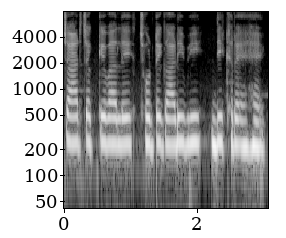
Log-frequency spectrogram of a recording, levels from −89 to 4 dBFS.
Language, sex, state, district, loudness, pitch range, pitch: Hindi, female, Jharkhand, Deoghar, -11 LUFS, 230-240 Hz, 235 Hz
